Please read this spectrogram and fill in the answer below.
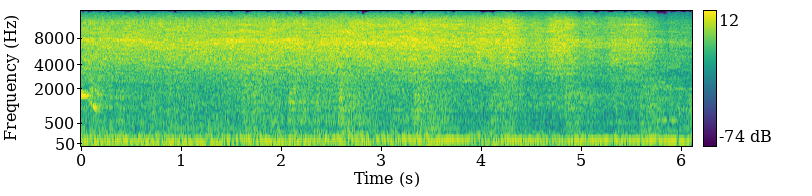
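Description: Loud, steady rumbling noise with a hiss over it, with a brief arching whistle-like tone at the very start.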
